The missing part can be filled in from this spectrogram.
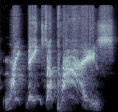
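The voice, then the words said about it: Bad imitation of a cartoon character. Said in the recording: “as he Roshi pronounces it in the dub of Tenkaichi Three ... That was a bad impression”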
